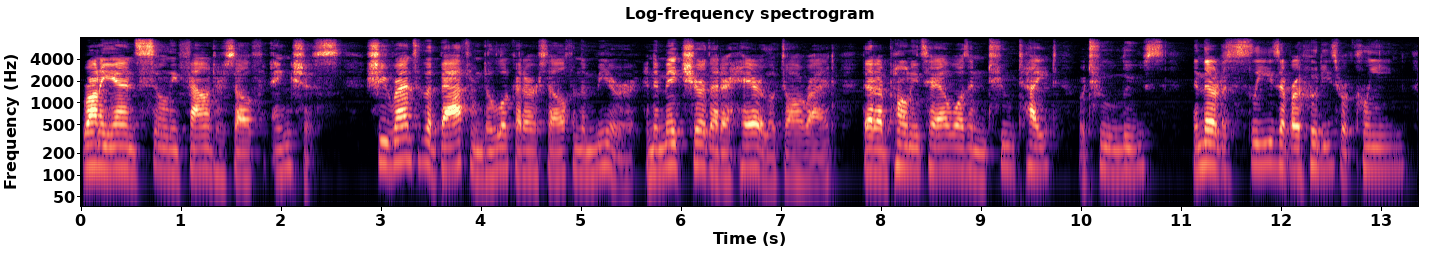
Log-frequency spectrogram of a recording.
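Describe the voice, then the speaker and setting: A man's voice: medium pitch, normal speed, few pauses. Man narrating a story, dull lo-fi sound. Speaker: narrator reading fan fiction aloud. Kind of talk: scripted narration, audiobook-style story reading. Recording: dull lo-fi recording.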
